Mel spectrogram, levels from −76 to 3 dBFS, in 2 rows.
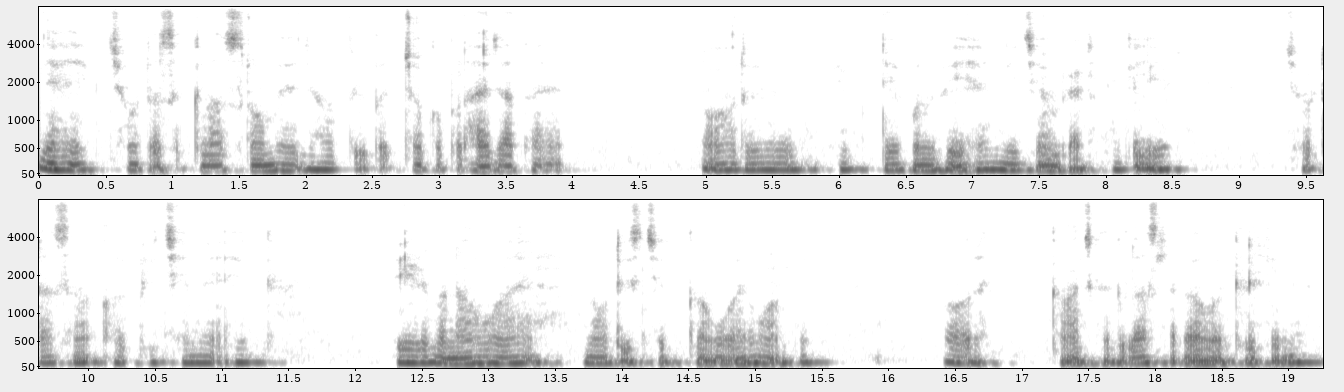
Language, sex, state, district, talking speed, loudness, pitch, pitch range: Hindi, male, Bihar, Supaul, 135 wpm, -36 LUFS, 120 Hz, 110-125 Hz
